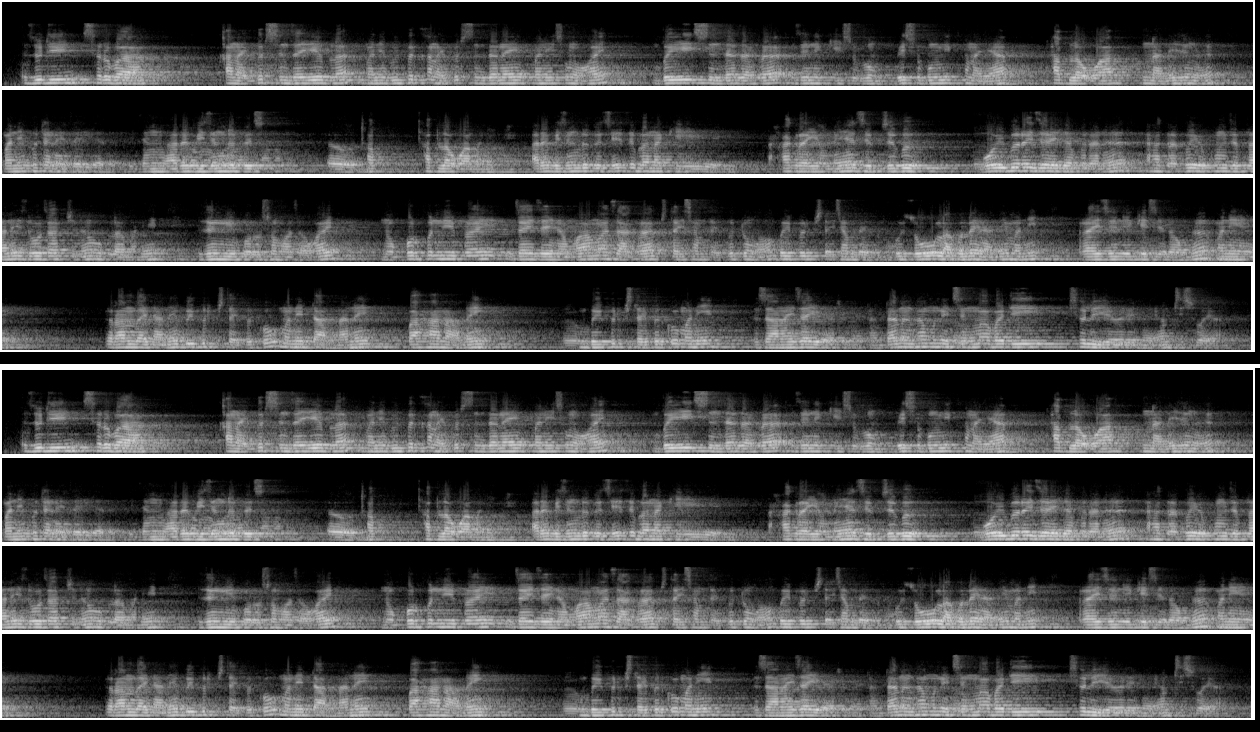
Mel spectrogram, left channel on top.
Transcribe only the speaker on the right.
औ
औ
थाब
लाबावो
आरोना माने
औ
औ
औ नोंथां
औ
औ
औ नोंथां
